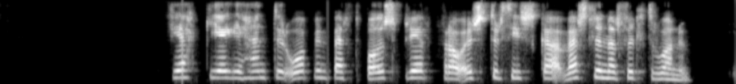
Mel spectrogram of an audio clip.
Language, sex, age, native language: Icelandic, female, 40-49, Icelandic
